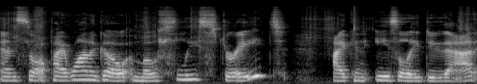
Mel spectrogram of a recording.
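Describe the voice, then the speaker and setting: In an Upper Midwest US accent, a woman speaks at a fairly low pitch with ordinary pitch variation and vocal fry. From Minnesota. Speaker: papercraft demonstrator. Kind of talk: live craft tutorial.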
